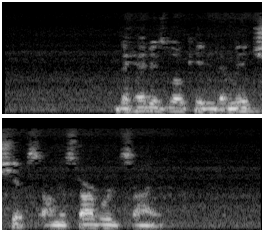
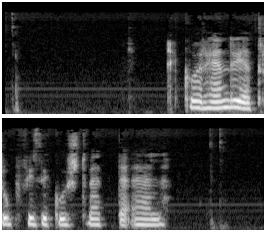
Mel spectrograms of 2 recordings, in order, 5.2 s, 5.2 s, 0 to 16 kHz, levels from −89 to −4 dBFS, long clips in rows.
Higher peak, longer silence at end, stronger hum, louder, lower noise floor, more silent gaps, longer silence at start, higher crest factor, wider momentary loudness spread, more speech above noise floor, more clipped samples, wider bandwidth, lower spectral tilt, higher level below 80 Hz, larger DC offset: second, -12 dBFS vs -2 dBFS; about the same, 1 s vs 1 s; neither; second, -29 LUFS vs -17 LUFS; about the same, -58 dBFS vs -61 dBFS; neither; first, 1.1 s vs 0.15 s; about the same, 18 dB vs 18 dB; second, 7 LU vs 13 LU; second, 30 dB vs 45 dB; neither; about the same, 11 kHz vs 11.5 kHz; about the same, -6.5 dB/octave vs -6 dB/octave; about the same, -56 dBFS vs -58 dBFS; neither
